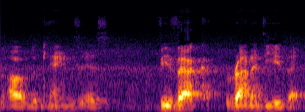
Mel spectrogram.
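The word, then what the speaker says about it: Ranadivé: It's got one of those things on the E at the end, one of those little tilde things. Ranadive.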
